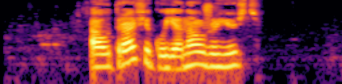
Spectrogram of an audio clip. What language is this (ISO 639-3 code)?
bel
